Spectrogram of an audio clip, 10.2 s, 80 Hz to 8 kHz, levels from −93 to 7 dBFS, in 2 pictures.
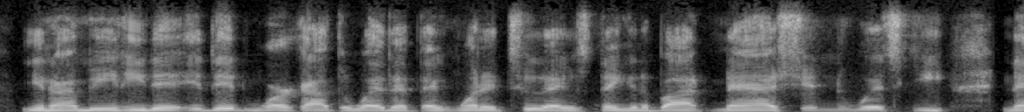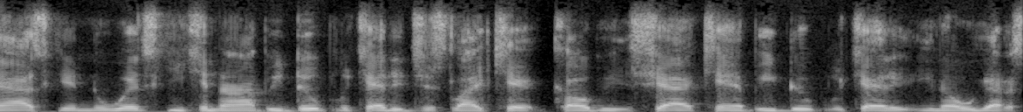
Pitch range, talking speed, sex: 105-115 Hz, 260 wpm, male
